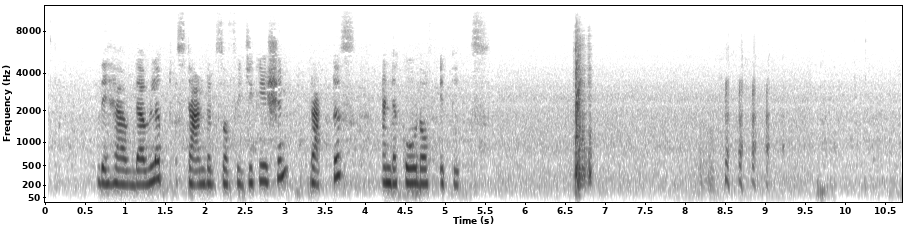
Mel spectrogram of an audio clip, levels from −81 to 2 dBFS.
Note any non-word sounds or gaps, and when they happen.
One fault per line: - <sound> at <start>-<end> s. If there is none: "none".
- thud at 6.6-6.9 s
- laugh at 7.9-9.4 s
